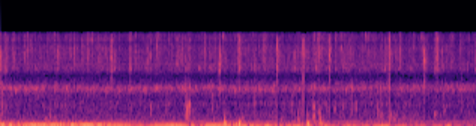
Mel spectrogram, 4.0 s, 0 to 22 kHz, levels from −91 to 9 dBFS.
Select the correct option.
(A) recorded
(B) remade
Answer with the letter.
A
